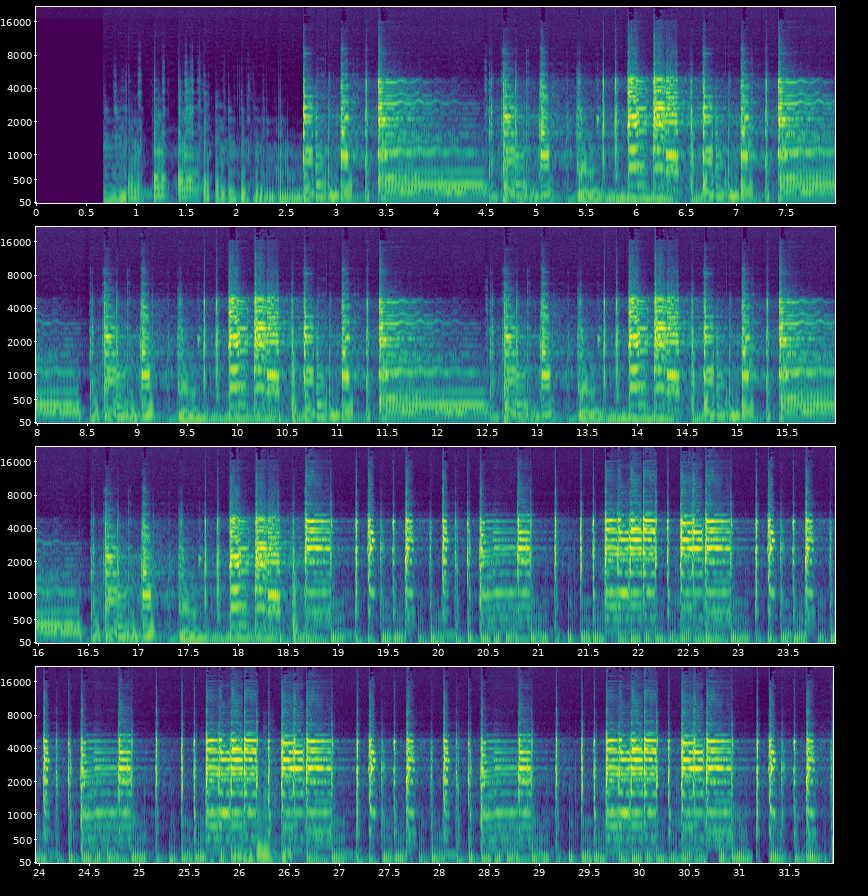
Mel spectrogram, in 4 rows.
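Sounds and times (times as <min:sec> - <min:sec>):
funky street guitars chase music: 0:00.7 - 0:31.9.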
